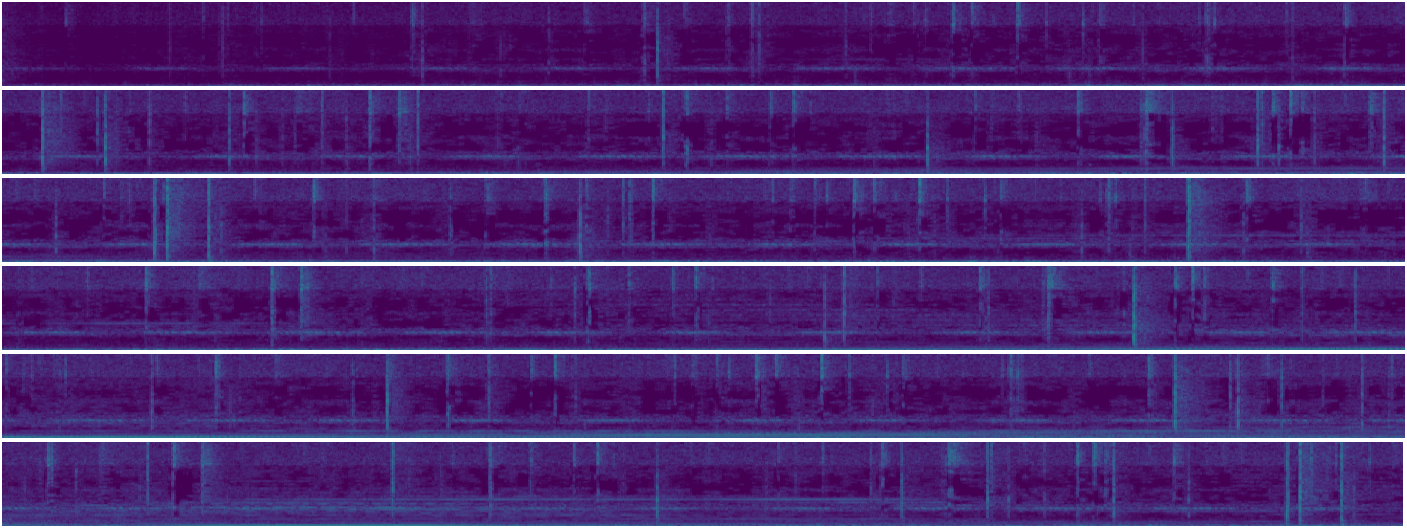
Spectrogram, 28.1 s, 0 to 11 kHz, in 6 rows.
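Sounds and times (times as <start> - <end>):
wood fire crackling and popping: 0.0 - 28.0
faint steady high tone: 5.5 - 28.0.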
